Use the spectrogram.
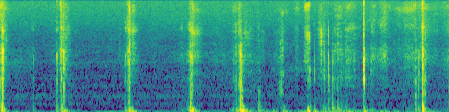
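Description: Long nails scratch and tap the bubbles of a rainbow square silicone pop-it fidget toy, making soft, dull low thuds with faint bright scratchy edges. The taps come at an uneven pace over a quiet scraping bed, and each one dies away almost instantly.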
